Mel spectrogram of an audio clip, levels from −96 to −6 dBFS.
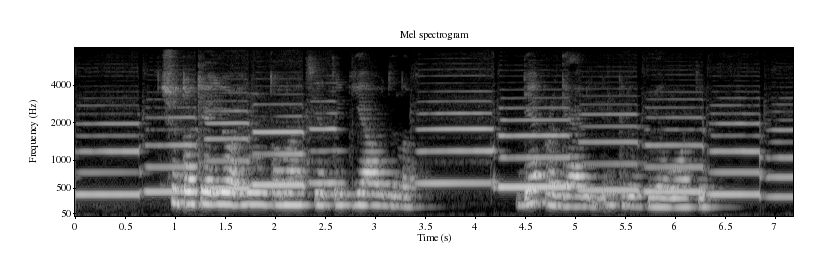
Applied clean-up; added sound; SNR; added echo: none; Wind instrument, woodwind instrument; 3 dB; reverberation time 0.5 s.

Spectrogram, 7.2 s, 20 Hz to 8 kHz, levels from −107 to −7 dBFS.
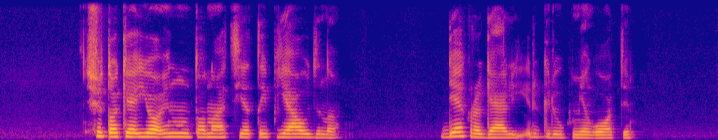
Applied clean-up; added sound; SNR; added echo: none; none; none; none.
